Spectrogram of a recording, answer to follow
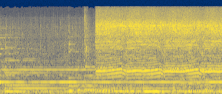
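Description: Background music, with a two-stroke chainsaw coming in about halfway through and running steadily as it cuts along a felled log.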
